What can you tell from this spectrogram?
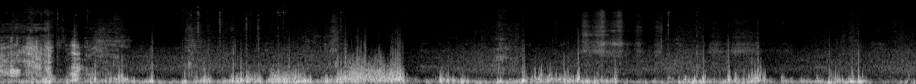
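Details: Deerhounds Art and Finn play fighting, with throaty growls and grumbling bursts in uneven clusters, a short lull near the middle, then more rough growling over scuffling paws.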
